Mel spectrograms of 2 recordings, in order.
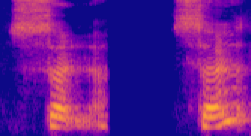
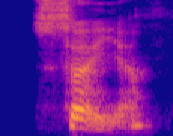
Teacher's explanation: the EU is a closed sound because we have the L at the end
